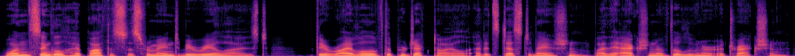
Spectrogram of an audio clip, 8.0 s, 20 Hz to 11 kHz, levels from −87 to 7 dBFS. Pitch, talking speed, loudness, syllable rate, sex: 105 Hz, 165 wpm, -20 LUFS, 5.9 syllables/s, male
